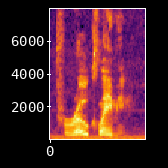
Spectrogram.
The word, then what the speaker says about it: proclaiming: So we're going to say proclaiming.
